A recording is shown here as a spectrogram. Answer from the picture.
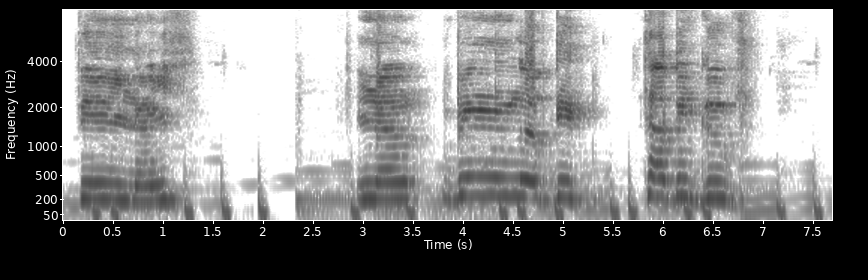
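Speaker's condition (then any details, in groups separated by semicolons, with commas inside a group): Cerebral palsy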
